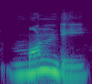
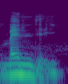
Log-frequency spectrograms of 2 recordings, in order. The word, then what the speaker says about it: Mendy: goalkeeper who i think his name is pronounced mondi not mendy as the commentators keep telling me so thank you [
